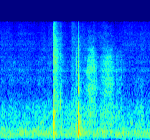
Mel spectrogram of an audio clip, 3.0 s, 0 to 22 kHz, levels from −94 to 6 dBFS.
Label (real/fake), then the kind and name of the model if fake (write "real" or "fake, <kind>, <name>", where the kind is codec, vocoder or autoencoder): fake, codec, HILCodec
